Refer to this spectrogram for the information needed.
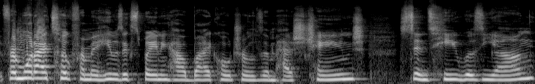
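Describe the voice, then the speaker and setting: A woman speaks with a New York accent. Her intonation is fairly even. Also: very clean recording, silent background. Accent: New York American English. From New York, Haitian American family. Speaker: podcast host and mental health counselor. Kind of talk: solo podcast monologue. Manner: casual, many filler words.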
